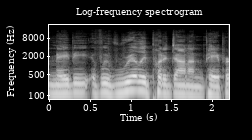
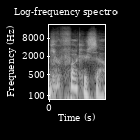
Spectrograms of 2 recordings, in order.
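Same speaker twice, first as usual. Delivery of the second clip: put-on muttering under breath, lower and quieter; 4 semitones lower, 7 dB quieter than usual. Retelling a reply to an apology, imitating muttering under breath. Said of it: "under my breath, I was like".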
